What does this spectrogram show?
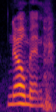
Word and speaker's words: Gnomon: Shelly's most recent contributions to higher education were Gnomon, right. Like the G is silent, sorry.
